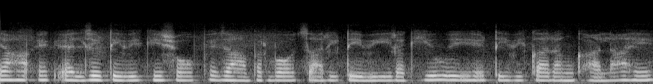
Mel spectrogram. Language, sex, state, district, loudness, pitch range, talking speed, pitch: Hindi, female, Maharashtra, Chandrapur, -15 LUFS, 185-200 Hz, 185 wpm, 195 Hz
